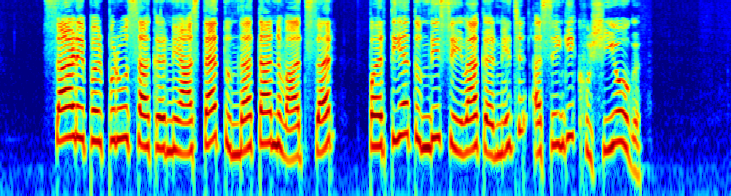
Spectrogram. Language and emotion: Dogri, happy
